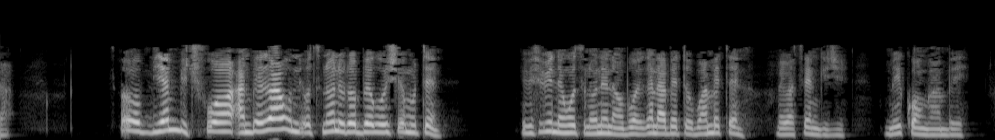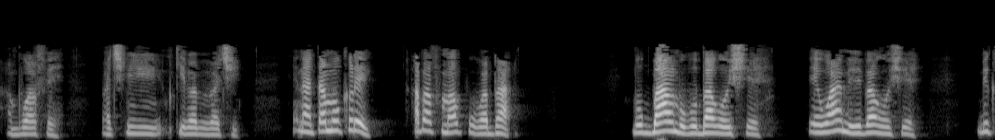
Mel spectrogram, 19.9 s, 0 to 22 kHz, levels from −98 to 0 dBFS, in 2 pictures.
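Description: From start to finish the speech carries what is likely MP3 compression at a low bitrate, around 24 kbps by its sound. The damage is plainly audible. Nothing remains above about 5.8 kHz, so the treble is cut off flat. Weak frequency lines drop in and out from frame to frame. That gives the sound a watery, swirling quality. S sounds turn metallic and chirpy. Consonant attacks smear.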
